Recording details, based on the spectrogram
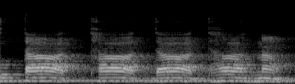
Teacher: आपकी जो अग्रभाग की जीभ है उसको आपको दांत के ऊपरी हिस्सा में टच कर रही है।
